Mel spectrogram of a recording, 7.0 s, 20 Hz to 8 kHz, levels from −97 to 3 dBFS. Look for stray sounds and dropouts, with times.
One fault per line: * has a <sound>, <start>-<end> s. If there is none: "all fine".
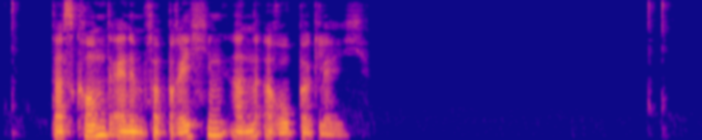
all fine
